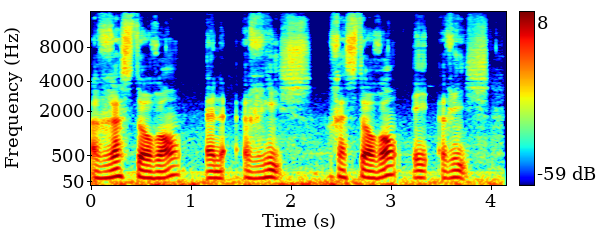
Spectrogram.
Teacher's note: in French we pronounce it at the back of our mouth close to the uvula. So when we push our tongue back a bit, it forces our tongue to pronounce the R sound further back in the mouth. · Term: French R sound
